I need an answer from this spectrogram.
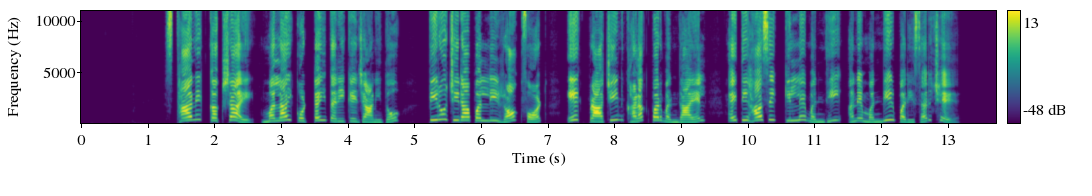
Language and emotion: Gujarati, neutral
